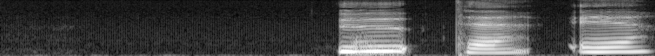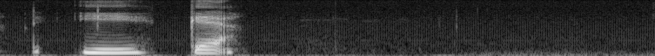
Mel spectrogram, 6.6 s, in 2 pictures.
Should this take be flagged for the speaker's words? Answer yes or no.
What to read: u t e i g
no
